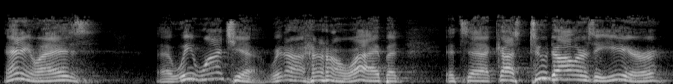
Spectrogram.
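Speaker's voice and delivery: loud, high, hammed-up insurance ad voice; mock TV-ad huckster; pushy commercial pitch. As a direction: sell it like a cheesy TV spokesman. Continues mock spokesman ad.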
